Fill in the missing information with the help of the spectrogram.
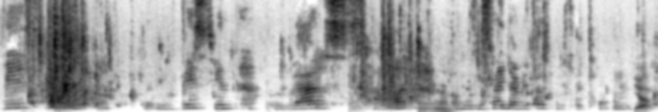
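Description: Water sloshes and splashes in a filled bathtub in intermittent bursts beneath almost continuous chatter from a child and an adult.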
